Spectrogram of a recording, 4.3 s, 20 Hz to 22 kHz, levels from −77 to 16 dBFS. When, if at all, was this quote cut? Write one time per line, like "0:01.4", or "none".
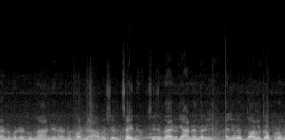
0:02.1
0:03.3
